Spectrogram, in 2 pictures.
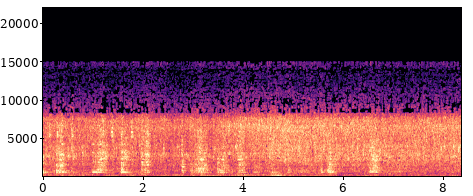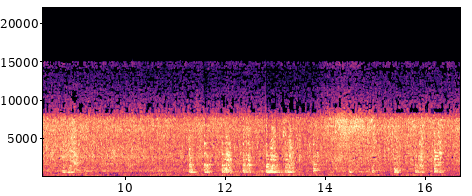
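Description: Onions, tomatoes and spices sizzling on a hot tawa griddle while spatula blades stir and chop through them, clacking and scraping on the griddle surface. The clacking is busiest in the first half and again near the end, with a stretch of steadier sizzle in between.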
